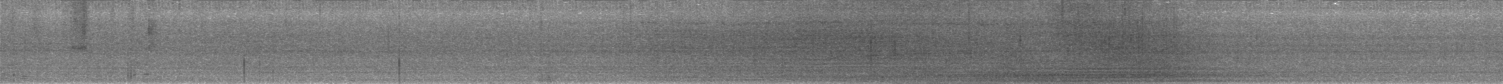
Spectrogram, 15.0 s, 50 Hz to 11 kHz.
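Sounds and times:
car driving past: 6.3s - 13.4s.

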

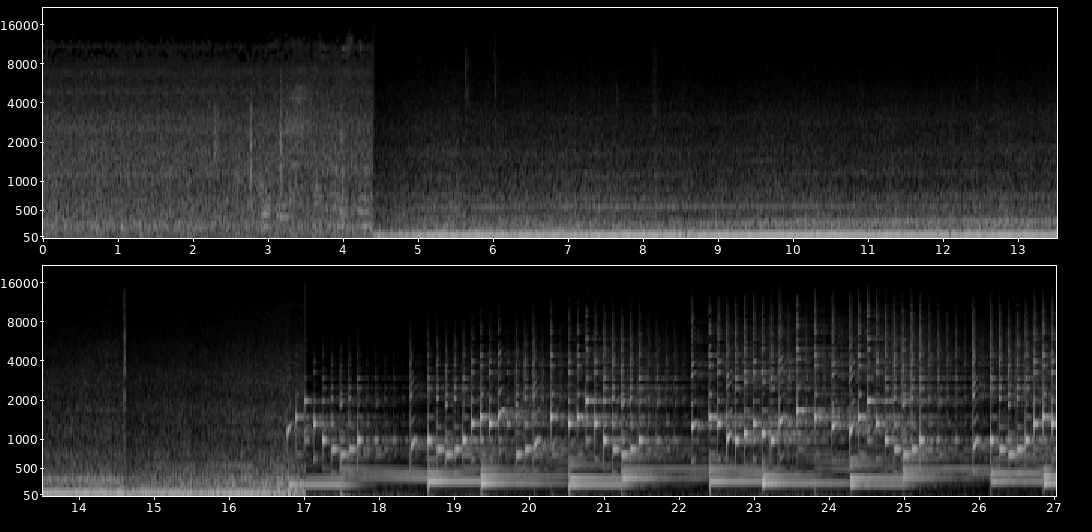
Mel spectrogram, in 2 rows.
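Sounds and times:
minivan driving rumble: 0.0s - 18.8s.

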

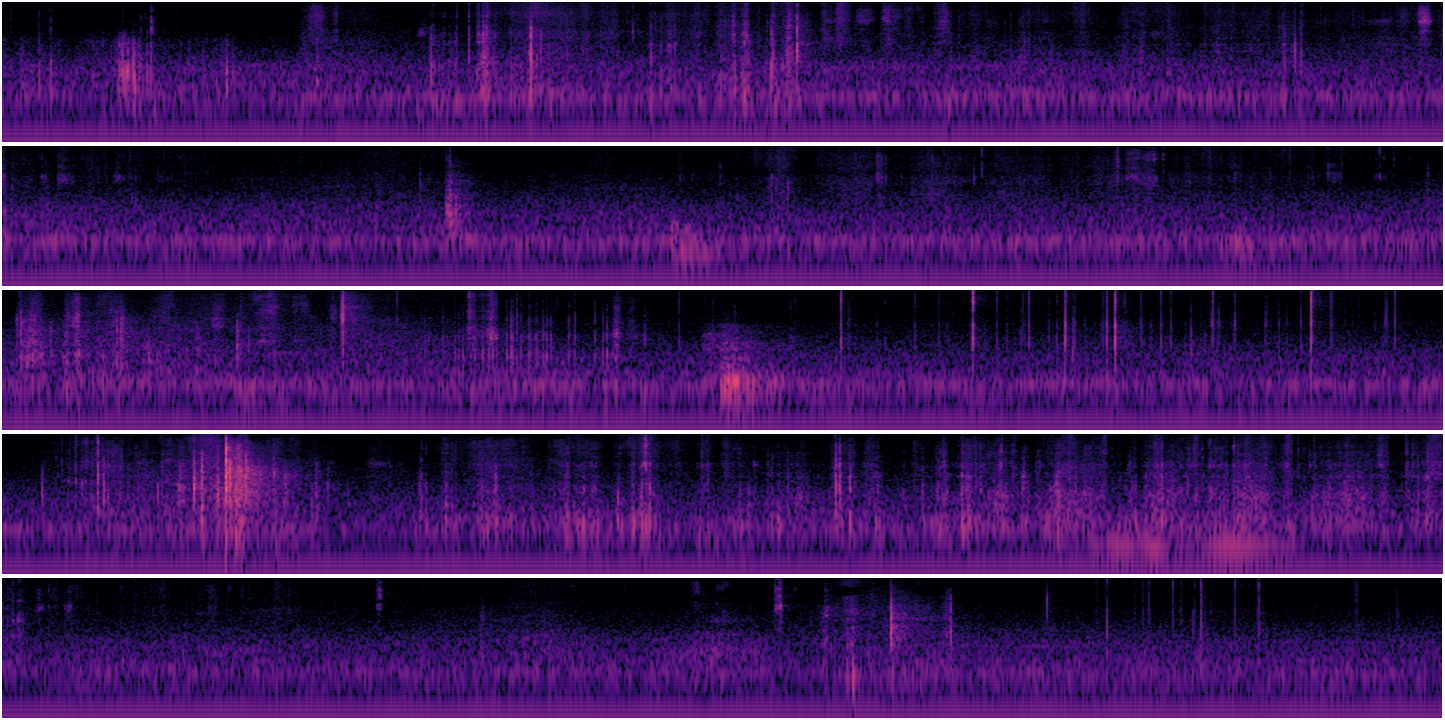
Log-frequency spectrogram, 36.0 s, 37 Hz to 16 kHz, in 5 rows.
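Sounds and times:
plastic piping bag crinkling: 0.0s - 8.4s, 10.8s - 30.0s, 32.8s - 36.0s
sponge cake crackling and tearing: 2.0s - 8.0s, 11.0s - 29.2s.

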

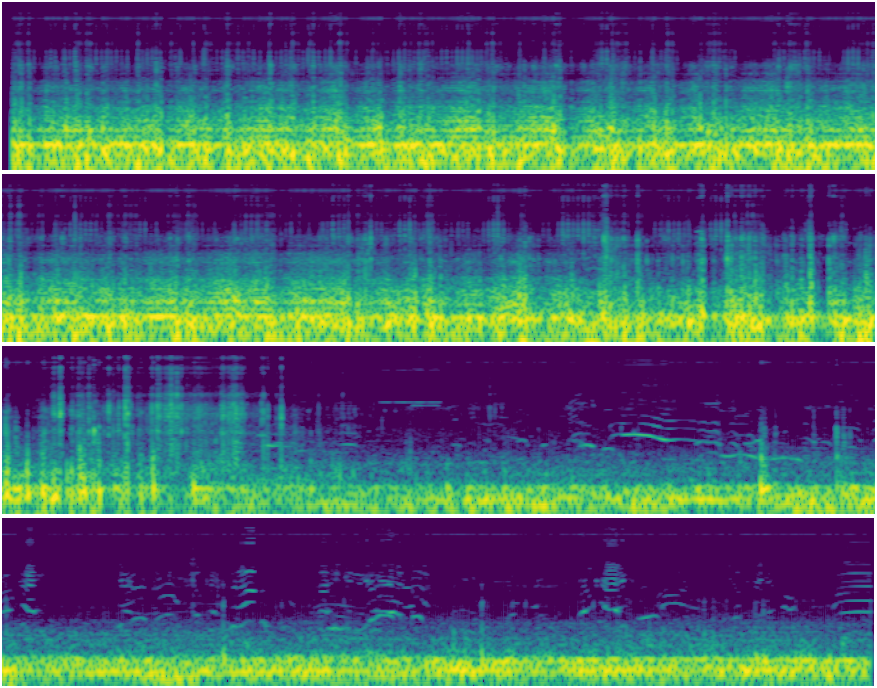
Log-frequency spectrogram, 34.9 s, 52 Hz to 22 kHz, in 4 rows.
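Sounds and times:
wind over microphone: 0.1s - 34.9s
boat hitting waves: 0.2s - 26.6s
speedboat engine drone: 0.2s - 34.9s.

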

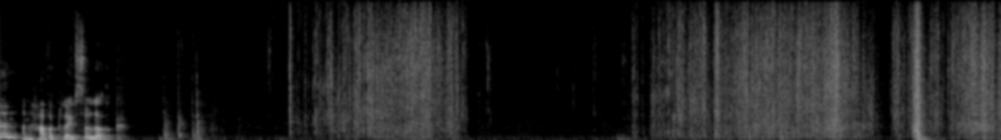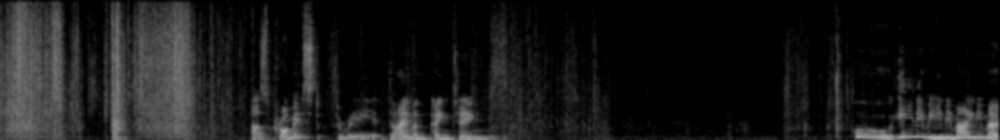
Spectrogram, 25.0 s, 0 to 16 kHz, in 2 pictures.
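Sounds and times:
plastic mailing bag crinkling: 3.4s - 6.2s, 7.0s - 16.0s, 17.0s - 20.3s, 22.2s - 23.4s.

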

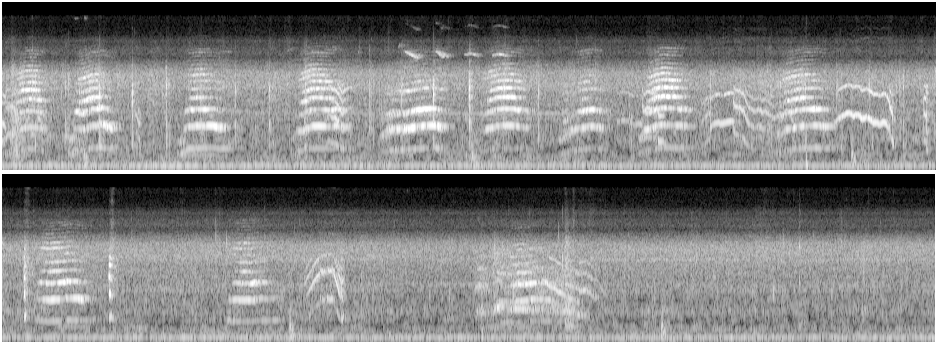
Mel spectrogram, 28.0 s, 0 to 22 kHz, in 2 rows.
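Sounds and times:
newborn puppies squealing: 4.8s - 15.0s, 18.6s - 19.2s, 21.5s - 23.0s.

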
